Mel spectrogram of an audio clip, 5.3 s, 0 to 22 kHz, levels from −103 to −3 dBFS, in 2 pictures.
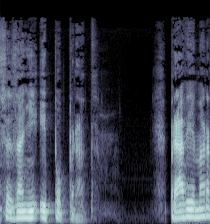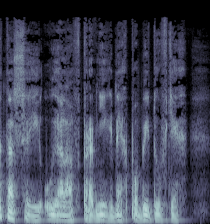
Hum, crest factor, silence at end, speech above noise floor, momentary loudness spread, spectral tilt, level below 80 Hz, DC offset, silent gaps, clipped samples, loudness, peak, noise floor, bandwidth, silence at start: none; 22 dB; 0.3 s; 47 dB; 16 LU; -6 dB/octave; -46 dBFS; under 0.1%; none; under 0.1%; -24 LUFS; -2 dBFS; -71 dBFS; 16 kHz; 0 s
